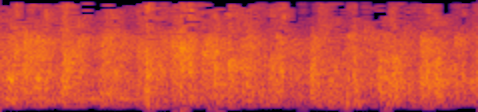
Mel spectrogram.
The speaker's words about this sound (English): I think they're clapping because I quit the meet.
